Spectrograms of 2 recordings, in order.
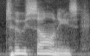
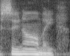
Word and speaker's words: tsunami: however for some reason i pronounced it two sarnies instead of tsunami apologies i can confirm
